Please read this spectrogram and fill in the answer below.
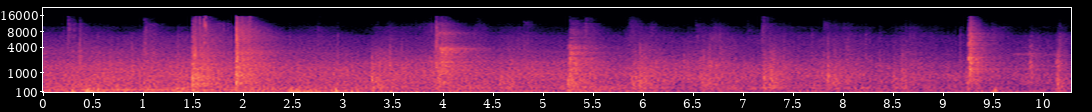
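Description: Footfalls and handling knocks from a handheld camera being carried across a wood floor, a few sharp strikes spaced a second or two apart over a low steady hum.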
